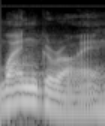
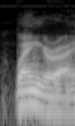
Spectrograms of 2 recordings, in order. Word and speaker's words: Whangarei: So she was in Whangarei in New Zealand. I think that's how you pronounce it. And how'd you say it? Whangarei, yeah, that'll work.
